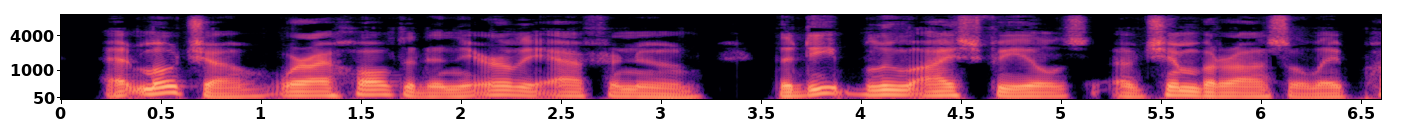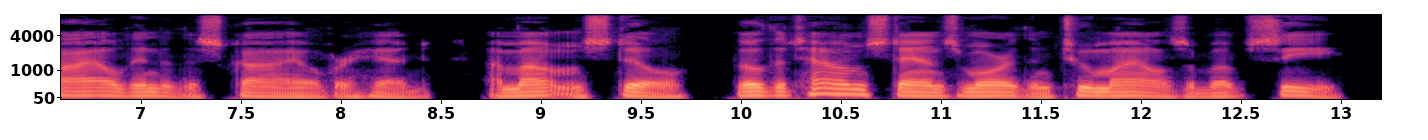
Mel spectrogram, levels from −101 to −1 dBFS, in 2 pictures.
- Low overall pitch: Yes, very low, 95 Hz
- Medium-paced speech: Yes, average, 170 wpm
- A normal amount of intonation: Yes, average, 4.2 semitones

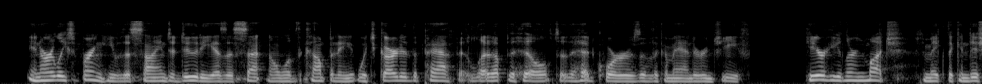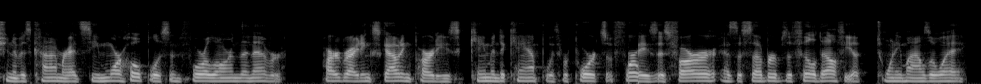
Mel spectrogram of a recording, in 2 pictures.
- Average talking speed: No, fast, 215 wpm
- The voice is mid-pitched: Yes, medium, 155 Hz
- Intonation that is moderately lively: No, narrow, 2.2 semitones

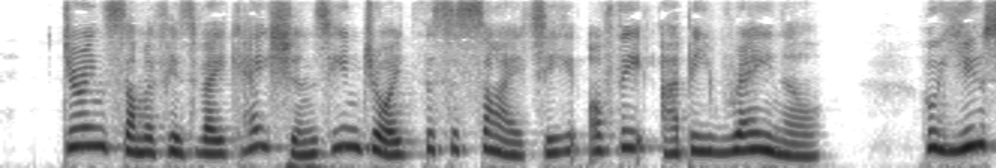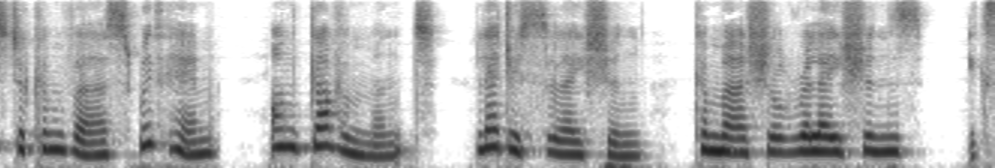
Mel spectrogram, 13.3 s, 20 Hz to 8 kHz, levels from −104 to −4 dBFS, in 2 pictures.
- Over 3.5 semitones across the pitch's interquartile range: Yes, average, 4.6 semitones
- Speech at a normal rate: No, slow, 115 wpm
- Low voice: No, high, 230 Hz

